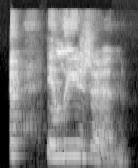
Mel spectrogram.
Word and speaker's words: Elysian: So Elysian. And Okay, I was going to pronounce it Elysian.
